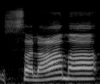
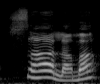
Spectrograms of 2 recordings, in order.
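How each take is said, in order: First: The second vowel is drawn out long. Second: The first vowel is drawn out long. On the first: "वो लाम को खींच देंगे" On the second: "यानी सीन को खींच दिया"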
